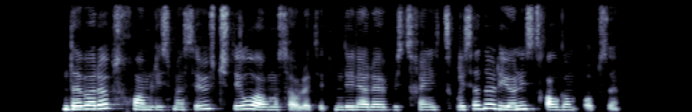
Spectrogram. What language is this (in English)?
Georgian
